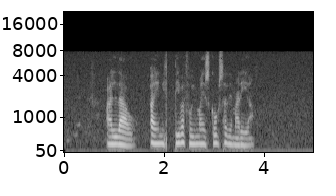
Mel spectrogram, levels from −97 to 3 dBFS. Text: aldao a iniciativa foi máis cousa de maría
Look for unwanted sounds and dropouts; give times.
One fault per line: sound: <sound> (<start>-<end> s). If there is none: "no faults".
sound: dropout (2.1-2.2 s)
